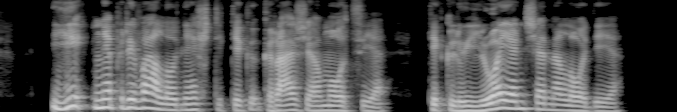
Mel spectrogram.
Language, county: Lithuanian, Kaunas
